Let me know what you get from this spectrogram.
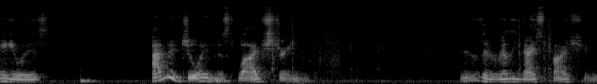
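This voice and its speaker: With vocal fry, a man talks at a fairly slow pace, pausing long and often. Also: ordinary pitch variation. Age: young. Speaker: streamer. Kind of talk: casual chat. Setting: live stream. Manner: expressive.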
